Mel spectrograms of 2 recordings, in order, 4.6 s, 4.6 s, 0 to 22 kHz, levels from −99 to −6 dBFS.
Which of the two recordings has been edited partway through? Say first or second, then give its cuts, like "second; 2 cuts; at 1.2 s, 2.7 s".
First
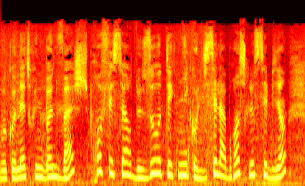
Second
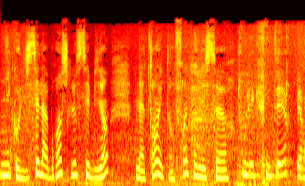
first; 1 cut; at 1.3 s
